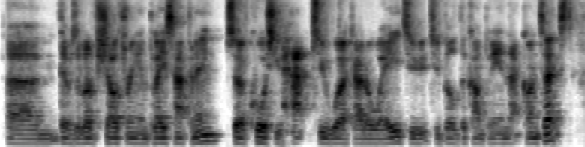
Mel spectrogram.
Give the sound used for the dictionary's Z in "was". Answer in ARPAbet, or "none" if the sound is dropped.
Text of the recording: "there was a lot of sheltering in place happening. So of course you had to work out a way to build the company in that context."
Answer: Z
